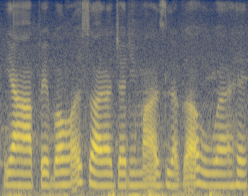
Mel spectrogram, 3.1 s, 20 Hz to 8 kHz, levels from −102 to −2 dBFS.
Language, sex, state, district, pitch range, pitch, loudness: Hindi, female, Jharkhand, Ranchi, 180-190 Hz, 185 Hz, -15 LUFS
